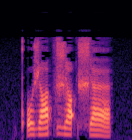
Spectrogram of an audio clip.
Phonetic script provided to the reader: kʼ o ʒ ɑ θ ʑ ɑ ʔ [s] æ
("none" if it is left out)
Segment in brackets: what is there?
ɕ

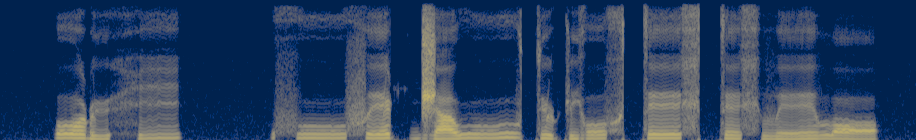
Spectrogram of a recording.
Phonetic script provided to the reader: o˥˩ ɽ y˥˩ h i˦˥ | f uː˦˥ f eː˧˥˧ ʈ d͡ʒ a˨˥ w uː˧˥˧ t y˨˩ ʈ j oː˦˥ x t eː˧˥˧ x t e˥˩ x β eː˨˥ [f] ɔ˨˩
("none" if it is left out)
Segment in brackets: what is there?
β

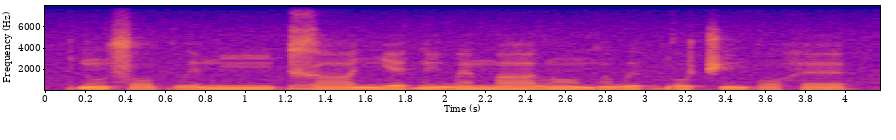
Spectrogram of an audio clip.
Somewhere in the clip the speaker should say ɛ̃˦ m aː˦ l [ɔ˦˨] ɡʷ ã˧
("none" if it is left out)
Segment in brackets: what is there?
ɔ̃˦˨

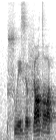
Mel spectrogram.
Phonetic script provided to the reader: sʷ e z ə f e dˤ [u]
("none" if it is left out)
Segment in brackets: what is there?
o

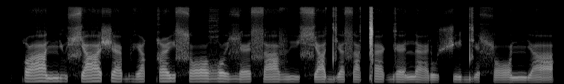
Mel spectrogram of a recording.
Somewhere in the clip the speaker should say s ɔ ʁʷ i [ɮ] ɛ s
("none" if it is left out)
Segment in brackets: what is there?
ɮ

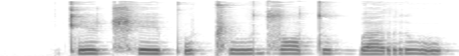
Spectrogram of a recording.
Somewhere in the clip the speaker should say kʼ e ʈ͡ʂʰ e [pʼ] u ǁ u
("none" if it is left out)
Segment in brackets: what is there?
pʼ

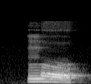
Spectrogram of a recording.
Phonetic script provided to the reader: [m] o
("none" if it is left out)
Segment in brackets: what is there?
m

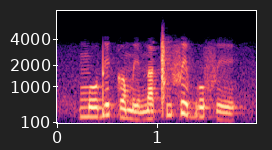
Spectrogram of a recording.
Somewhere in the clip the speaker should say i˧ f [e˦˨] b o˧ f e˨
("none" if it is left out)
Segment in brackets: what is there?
e˦˨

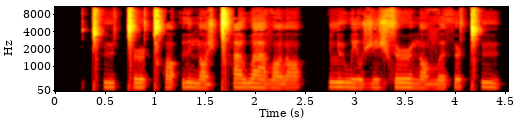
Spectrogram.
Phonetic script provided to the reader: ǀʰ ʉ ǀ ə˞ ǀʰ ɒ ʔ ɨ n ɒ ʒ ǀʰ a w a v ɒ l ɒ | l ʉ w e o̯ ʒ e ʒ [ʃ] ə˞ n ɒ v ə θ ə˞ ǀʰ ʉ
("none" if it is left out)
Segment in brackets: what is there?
s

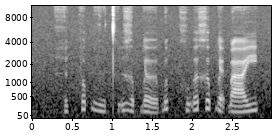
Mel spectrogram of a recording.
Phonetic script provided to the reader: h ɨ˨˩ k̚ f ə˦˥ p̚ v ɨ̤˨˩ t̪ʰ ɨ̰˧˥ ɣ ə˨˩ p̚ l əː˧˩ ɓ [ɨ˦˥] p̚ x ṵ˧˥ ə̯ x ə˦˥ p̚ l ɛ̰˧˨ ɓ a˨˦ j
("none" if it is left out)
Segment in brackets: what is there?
ə˦˥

